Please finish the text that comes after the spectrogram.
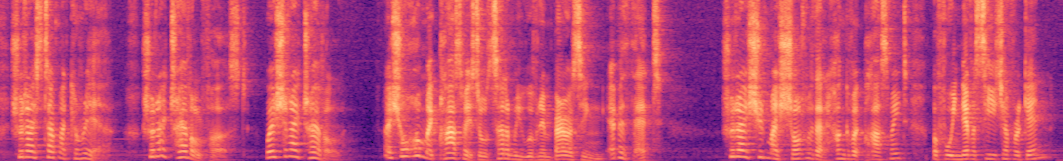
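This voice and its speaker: A man's voice: high-pitched, fairly bright tone, pitched above the performer's own voice, heavily acted. A man putting on a furious young woman commander. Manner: sneering, seething and profane.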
